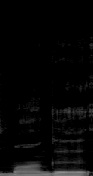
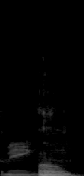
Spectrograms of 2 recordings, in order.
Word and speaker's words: manga: Yes, and the manga is doing great. A lot of stuff is going to come out for that. It's manga, not manga. Manga. No, it's manga.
